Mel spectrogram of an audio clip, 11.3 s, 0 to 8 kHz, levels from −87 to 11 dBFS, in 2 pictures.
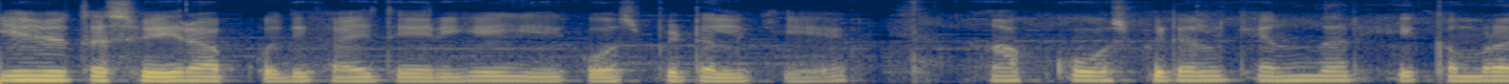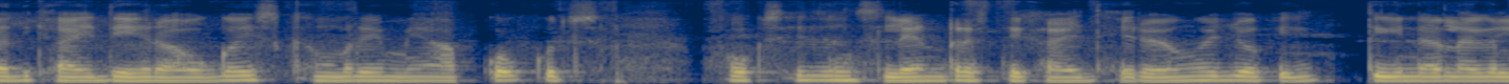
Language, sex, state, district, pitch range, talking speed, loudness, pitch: Hindi, male, Uttar Pradesh, Budaun, 135-150 Hz, 205 wpm, -19 LUFS, 140 Hz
